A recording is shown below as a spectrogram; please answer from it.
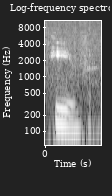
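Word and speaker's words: Aoife: long time uh also her name is pronounced Eve Eve or e that's interesting I would not have assumed that a o i f e was pronounced Eve anyways now may I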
